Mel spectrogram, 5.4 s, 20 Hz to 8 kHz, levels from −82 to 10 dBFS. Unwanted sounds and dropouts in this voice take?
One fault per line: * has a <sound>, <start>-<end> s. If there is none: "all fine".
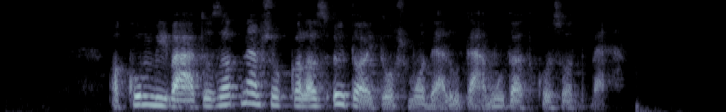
all fine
